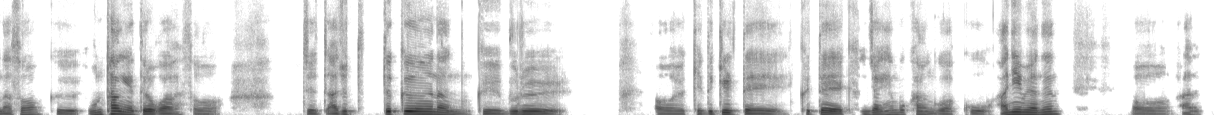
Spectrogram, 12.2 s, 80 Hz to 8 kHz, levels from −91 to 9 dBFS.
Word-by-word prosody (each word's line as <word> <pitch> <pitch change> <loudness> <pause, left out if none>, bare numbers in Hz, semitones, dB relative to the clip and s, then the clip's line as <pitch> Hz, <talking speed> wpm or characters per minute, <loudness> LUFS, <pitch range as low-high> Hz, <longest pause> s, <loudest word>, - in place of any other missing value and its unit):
나서 145 +8 -5
그 100 -3 -4
온탕에 155 +3 +3
들어가서 110 -6 0 0.8
이제 110 -2 -4
아주 115 +4 -2
뜨 - - -18 0.2
뜨끈한 175 - +5
그 110 -3 -3
물을 120 -4 +2 0.9
어 100 -2 -5
이렇게 100 +1 -7
느낄 135 +5 0
때 100 -6 -1
그때 125 -2 +2 0.2
굉장히 125 +2 -1
행복한 130 -4 -5
것 100 -2 -6
같고. 95 +1 -8
아니면은 155 +5 +3 0.7
어 100 -2 -8
아 120 0 -9
120 Hz, 220 characters per minute, -23 LUFS, 105-140 Hz, 0.9 s, 뜨끈한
